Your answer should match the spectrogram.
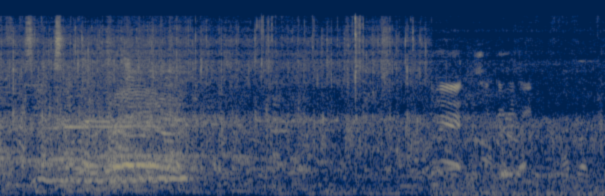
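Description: Indistinct voices of onlookers talking outdoors, clearer for the first two seconds, then a quieter murmur of scattered voices.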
